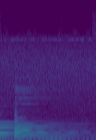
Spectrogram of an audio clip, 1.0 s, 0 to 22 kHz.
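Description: A single plucked note on a five-string banjo, fretted at the 7th fret of the first string up the neck, rings out clearly after a sharp attack and slowly decays, alone and close.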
